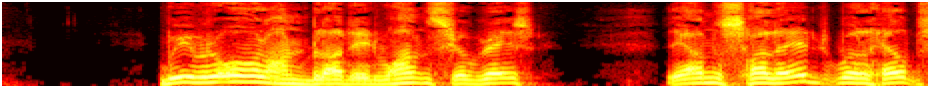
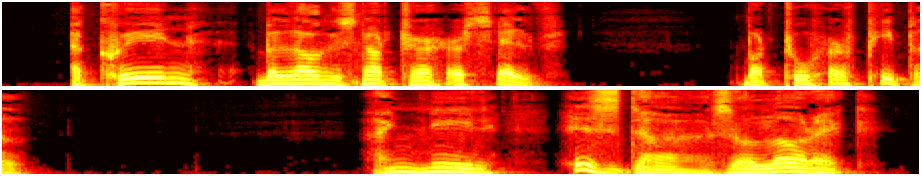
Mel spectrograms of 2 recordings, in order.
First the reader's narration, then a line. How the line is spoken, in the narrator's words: Sir Barristan prompted, gently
